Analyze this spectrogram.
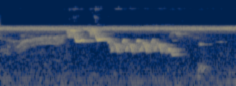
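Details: A bird gives a brief buzzy trill that slides down in pitch over a steady, piercing high-pitched drone.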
